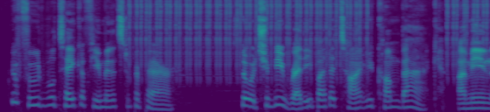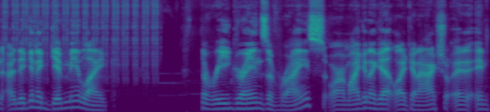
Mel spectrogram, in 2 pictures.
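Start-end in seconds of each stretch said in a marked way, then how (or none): 0.1-4.4 lightly voiced server, pitched higher; takeaway worker. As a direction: explain politely in a put-on voice.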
